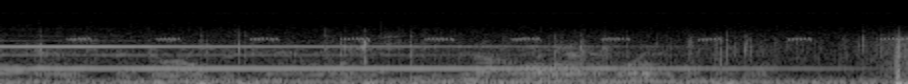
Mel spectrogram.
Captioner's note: crowd chattering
